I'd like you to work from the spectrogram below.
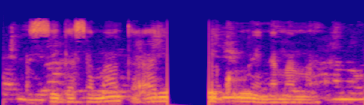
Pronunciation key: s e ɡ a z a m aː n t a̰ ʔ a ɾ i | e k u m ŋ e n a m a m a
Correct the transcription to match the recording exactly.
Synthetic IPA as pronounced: s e ɡ a s a m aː n t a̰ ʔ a ɾ i | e k u m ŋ e n a m a m a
